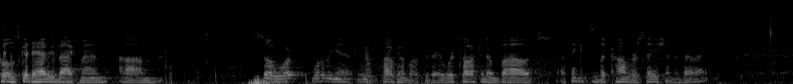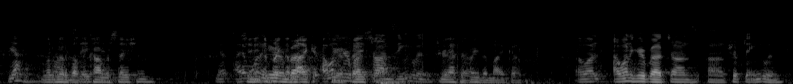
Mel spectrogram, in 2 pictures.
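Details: Adult male speaker; Normal voice.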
